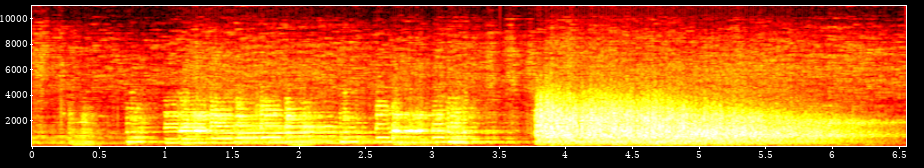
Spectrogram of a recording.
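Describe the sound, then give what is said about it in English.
A single gunshot in a sewer cracks in abruptly after zither music and leaves a loud, broad rumble that slowly fades over the next few seconds. “That was the shot that killed Harry Lyon.”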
